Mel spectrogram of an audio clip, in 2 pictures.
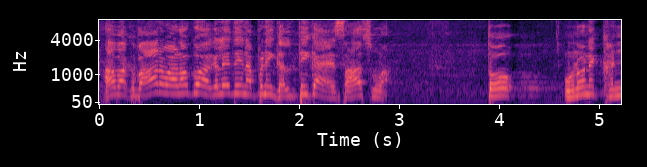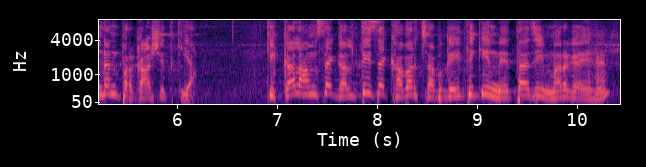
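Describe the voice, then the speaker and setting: A man's voice: sits high, animated, unhurried, pushed and bright. A man telling a joke with a dry, storytelling delivery. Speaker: comic storyteller.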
